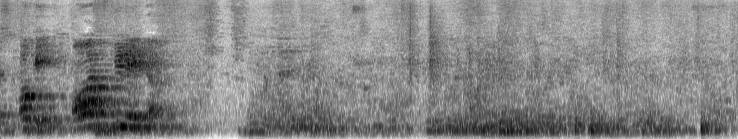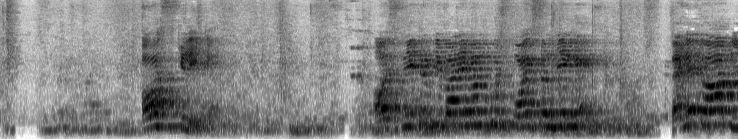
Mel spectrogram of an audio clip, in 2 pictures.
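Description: A man speaks loudly and clearly in a room.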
